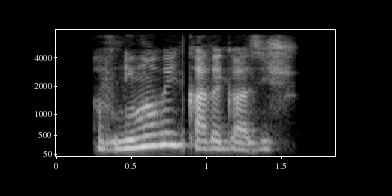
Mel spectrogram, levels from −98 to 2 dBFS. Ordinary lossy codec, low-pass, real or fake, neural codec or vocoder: MP3, 64 kbps; 7.2 kHz; fake; codec, 16 kHz, 4 kbps, FunCodec, trained on Chinese and English, 50 frames a second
